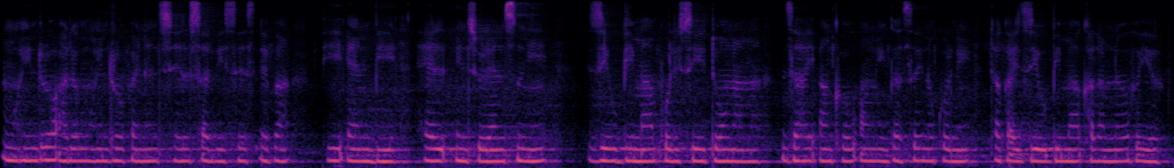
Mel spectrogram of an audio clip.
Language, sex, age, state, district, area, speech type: Bodo, male, 18-30, Assam, Chirang, rural, read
